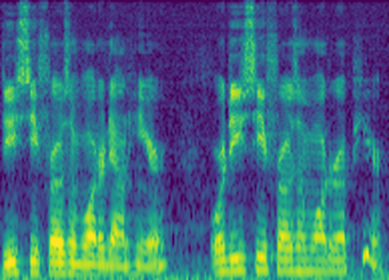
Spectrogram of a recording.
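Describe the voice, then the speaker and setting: A man's voice: mid-range voice, a little fast. A man reading a science lesson aloud to young children, stressing key words and asking simple questions as he goes. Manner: simple questions and prompts to the listener.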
